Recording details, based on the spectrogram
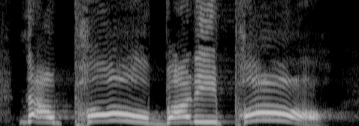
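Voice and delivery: very slow, loud, high, drawn-out, full-throated holler. Telling a story about a horse pulling a car from a ditch, retelling a loud shout. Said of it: "in the loudest voice he can".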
